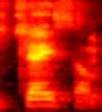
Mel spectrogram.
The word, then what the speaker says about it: Jaysam: Is it Jaysam or Jaysam? So it's actually neither. It's Jaysam.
